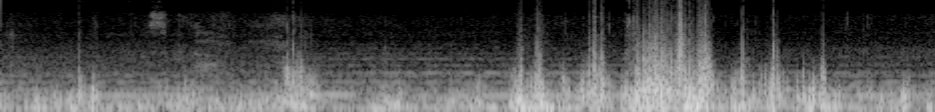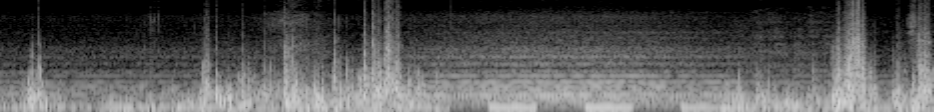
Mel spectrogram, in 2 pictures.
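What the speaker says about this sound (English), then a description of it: "The wind's not dying down" Strong wind buffets the microphone on the snowy summit of Ben Vorlich in the Arrochar Alps, a loud continuous roar with gusty bursts throughout, a few low thumps near the end and bits of talk mixed in.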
